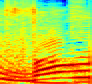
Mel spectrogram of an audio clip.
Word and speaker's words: Vhong: Hashtag rhymes with wrong naman ang makahulugang caption ni Denise na kanyang shared post. Tila patama niya ito sa pangalan ni Vong Navarro na katunog ng salitang wrong.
